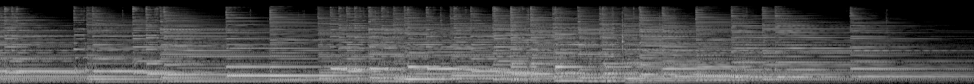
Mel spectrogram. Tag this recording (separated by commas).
playing harpsichord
